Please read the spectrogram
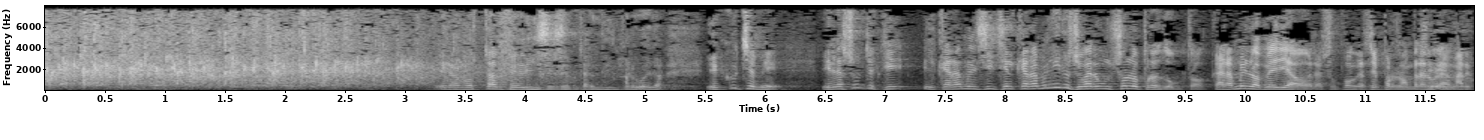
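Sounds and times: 
audience applause: 0.0s - 5.2s
speech: 3.3s - 11.8s.

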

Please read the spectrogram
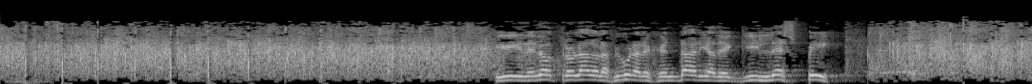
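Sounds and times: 
audience applause: 0.0s - 5.9s, 8.5s - 10.3s
speech: 5.0s - 8.5s.

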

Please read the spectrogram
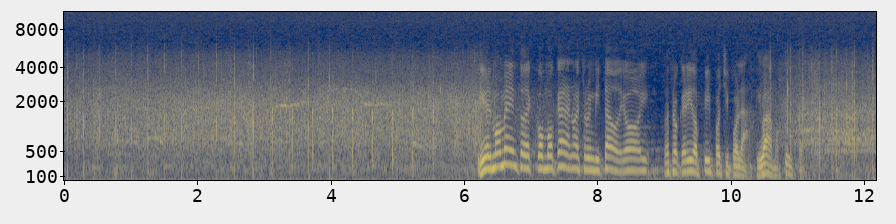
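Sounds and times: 
audience applause: 0.0s - 7.0s, 10.5s - 12.1s
speech: 6.2s - 11.2s.

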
